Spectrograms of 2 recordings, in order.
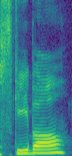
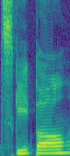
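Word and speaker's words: Skee-Ball: My dad has built many different games that are designed to be played with beanbags, including one that he calls cornhole skee ball. – Yep. – Except he keeps pronouncing it skeet ball. And I'm like, nope.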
